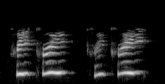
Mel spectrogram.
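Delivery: very high, loud creak creak; high squeaky cricket calls; cricket chirping. Acted. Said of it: "and the crickets go".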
